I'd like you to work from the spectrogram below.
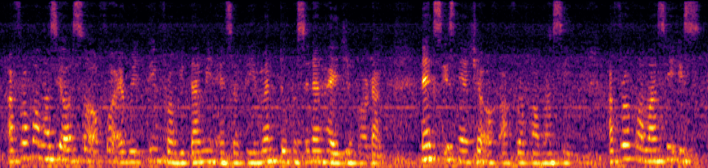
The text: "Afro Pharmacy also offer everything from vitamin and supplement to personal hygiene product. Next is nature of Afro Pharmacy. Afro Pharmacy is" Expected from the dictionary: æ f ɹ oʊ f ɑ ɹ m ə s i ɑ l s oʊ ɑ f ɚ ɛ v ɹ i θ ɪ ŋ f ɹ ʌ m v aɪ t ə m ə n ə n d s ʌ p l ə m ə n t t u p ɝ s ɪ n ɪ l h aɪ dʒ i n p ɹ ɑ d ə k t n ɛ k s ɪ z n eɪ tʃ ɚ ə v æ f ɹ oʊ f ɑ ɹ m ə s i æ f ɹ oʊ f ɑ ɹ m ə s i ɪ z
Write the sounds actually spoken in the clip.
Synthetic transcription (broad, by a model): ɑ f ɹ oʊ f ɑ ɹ m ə s i ɑ l s oʊ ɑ f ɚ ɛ v ɹ i t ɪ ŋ f ɹ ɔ m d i t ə m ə n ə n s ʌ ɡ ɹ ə m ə n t t u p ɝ s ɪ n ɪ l h aɪ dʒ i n p ɹ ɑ d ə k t n ɛ k s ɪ s n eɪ tʃ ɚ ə f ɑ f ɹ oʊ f ɑ m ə s i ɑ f ɹ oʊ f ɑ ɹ m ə s i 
